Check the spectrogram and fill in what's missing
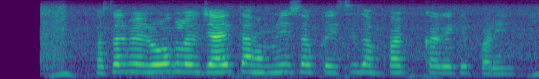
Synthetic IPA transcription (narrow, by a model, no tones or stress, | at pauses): pʰɐsəlmẽɾoːɡlɐɡd͡ʒaːet̪aɦɐmnesɐb̚kɐɪsisɐ̃mpəɾkːɐɾekepɐɽ̤eː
